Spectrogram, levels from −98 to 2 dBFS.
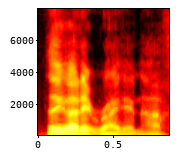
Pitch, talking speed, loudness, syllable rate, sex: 110 Hz, 345 wpm, -15 LUFS, 8.2 syllables/s, male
